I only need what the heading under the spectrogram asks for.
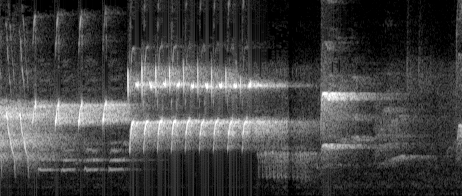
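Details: Canary singing loudly in breeding season: a rapid run of high chirped notes, then a fast even trill of repeated syllables, a sustained pure whistle and brief bright phrases, sung clearly with little background.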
